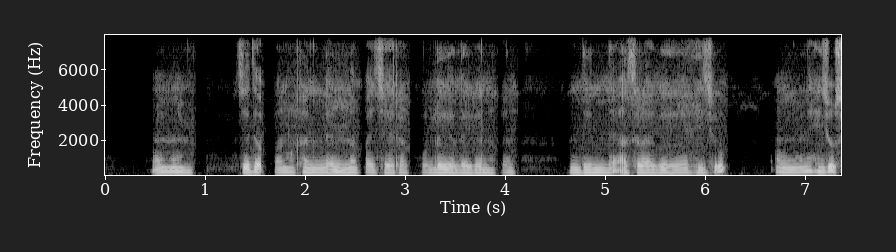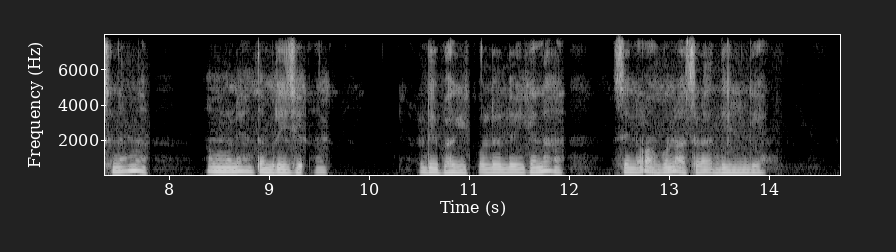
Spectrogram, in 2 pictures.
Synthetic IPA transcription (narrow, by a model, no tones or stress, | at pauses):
t͡ʃid̪ɔʔkankʰanlɛ̰mnapad͡ʒɛɾakɔləjalɛɡanakʰan | d̪ind̪ɛʔa̰sɽaɡɛɦid͡ʒuʔ | manɛɦid͡ʒuʔsɛnama | mɔnɛhat̪amɾid͡ʒəʔa | ɖɛbʱaɡikɔlɔləjkana | sɛnɔʔabɔna̰sɽa̰d̪inɡɛ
